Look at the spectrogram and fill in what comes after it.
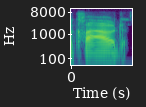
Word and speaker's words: McLeod: My name is Rorie McLeod.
